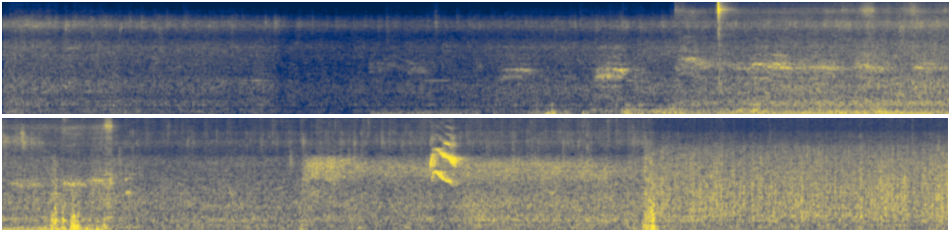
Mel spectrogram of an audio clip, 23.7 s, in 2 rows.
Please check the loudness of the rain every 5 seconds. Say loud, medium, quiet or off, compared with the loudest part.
quiet, quiet, medium, loud, loud.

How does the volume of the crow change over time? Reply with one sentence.
The volume of the crow goes up.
